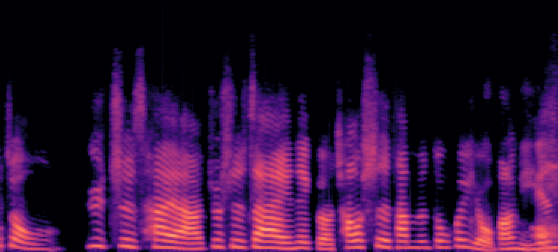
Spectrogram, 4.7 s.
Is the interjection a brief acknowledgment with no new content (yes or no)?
no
